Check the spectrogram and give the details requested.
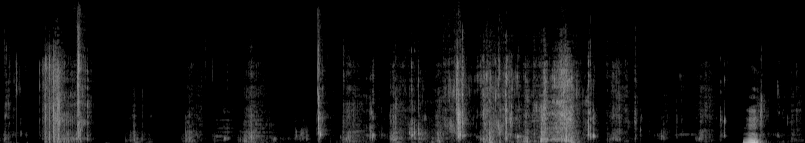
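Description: Close-up chewing of a mouthful of rice and smoked pork, in irregular spurts of crunching. Near the end comes a short hum that drops in pitch, the loudest sound.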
